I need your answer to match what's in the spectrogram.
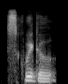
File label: "squiggle", Indian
